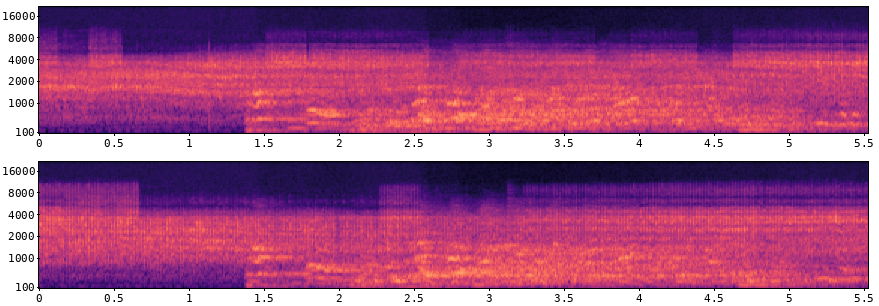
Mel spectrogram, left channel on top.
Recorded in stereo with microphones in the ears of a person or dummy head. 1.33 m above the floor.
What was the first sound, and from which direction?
Laughter, 30° left (ahead or behind).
